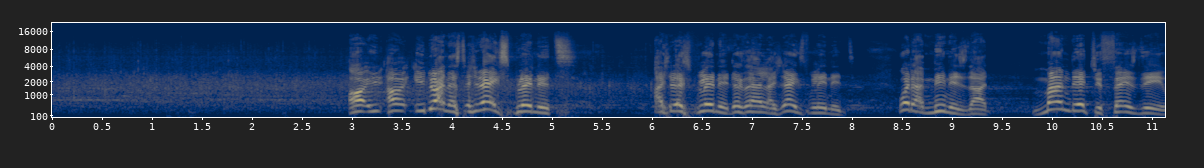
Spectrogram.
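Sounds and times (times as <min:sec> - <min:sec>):
audience clapping: 0:00.0 - 0:07.1
speech: 0:03.0 - 0:05.3, 0:06.0 - 0:11.1.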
